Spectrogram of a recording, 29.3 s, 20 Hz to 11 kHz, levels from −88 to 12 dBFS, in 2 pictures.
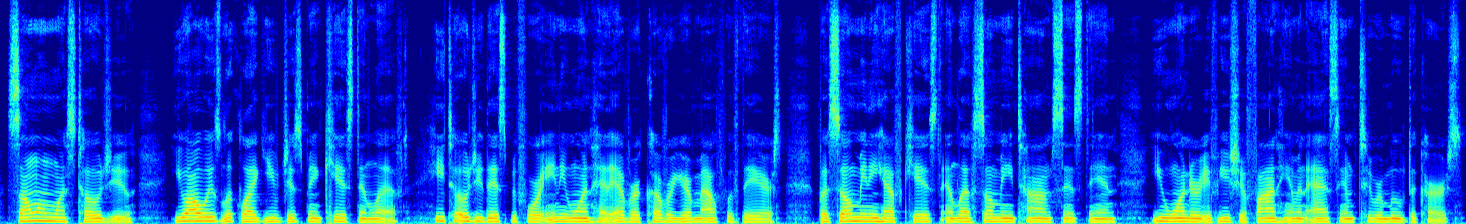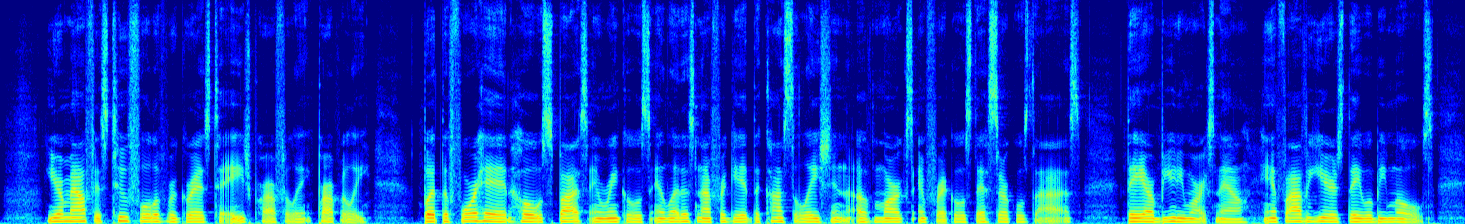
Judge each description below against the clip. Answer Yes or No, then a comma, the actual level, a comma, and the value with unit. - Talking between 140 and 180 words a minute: No, average, 200 wpm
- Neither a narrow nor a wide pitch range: No, narrow, 1.6 semitones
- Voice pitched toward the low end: No, medium, 160 Hz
